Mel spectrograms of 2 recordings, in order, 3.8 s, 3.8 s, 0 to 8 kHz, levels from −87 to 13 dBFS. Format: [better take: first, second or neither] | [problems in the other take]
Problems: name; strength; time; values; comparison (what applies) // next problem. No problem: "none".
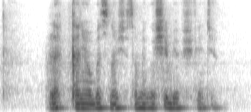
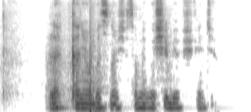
first | noise reduction (classical method spectral subtraction)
